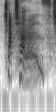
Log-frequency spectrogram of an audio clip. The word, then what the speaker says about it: chakras: Is this about chakras? Did I say that right? – Chakras. – Chakras. It's not sha, it's cha.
